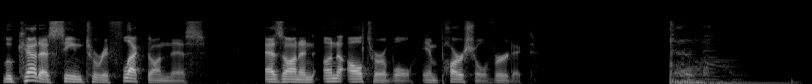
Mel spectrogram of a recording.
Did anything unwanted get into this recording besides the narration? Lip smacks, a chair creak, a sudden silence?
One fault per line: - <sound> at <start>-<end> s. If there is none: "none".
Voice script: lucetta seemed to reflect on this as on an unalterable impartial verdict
- thud at 6.7-8.0 s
